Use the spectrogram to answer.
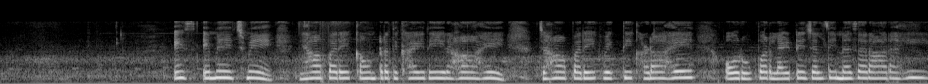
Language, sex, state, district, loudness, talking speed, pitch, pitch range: Hindi, female, Rajasthan, Jaipur, -15 LUFS, 160 wpm, 285 Hz, 280-295 Hz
